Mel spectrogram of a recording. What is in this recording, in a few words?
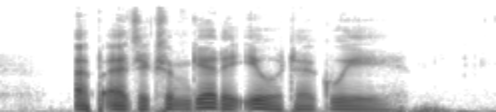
"'apadziksmgyet", smalgyax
